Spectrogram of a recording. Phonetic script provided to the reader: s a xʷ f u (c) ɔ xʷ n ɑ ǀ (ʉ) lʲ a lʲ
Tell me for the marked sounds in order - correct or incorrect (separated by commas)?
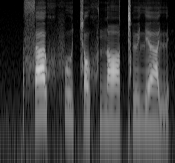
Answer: correct, correct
